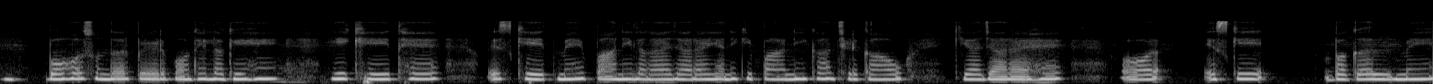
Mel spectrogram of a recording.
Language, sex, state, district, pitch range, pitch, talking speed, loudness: Hindi, female, Uttar Pradesh, Jyotiba Phule Nagar, 235-255 Hz, 245 Hz, 125 wpm, -23 LUFS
